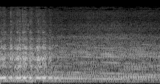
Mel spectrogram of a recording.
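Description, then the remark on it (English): An Aston Martin DB9 sports car engine revs hard during a sponsored drive at Upper Hayford Park, an old Air Force base: a loud throaty burst that settles into a steady, sustained roar with no voices over it. “On the 20th of July, I went to Upper Hayford Park, an old Air Force base, where I did a sponsored drive in an Aston Martin DB9 for the RNIB Cymru.”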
